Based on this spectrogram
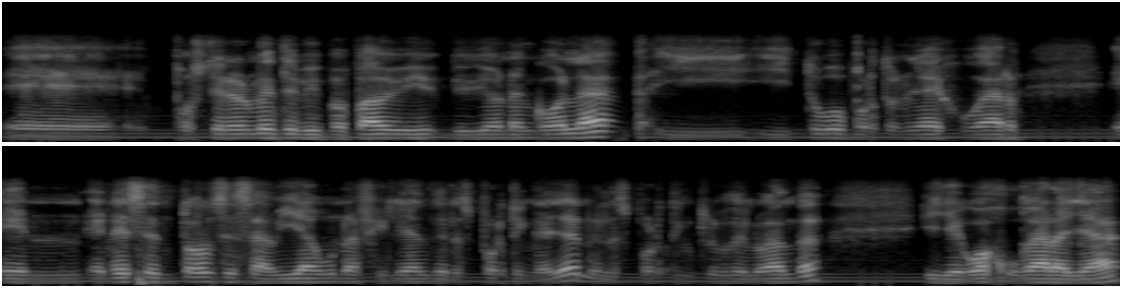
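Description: Speaking at a moderate pace and medium pitch, a man keeps a fairly even intonation while his loudness swings widely, with noticeable background noise behind him. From Mexico (Atlixco, Puebla). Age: 40s. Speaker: football fan, podcast guest. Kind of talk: casual chat.

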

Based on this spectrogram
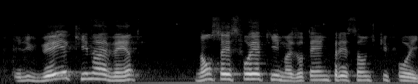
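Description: A man speaks with ordinary pitch variation. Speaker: visual communication business owner. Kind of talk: casual chat.

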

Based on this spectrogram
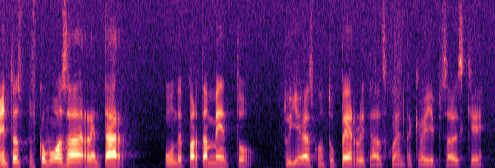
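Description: With an unremarkable speaking voice, a man of medium pitch talks at a moderate pace, with ordinary pitch variation and big swings in loudness. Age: 30s. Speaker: politician. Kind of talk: interview. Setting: furniture store.

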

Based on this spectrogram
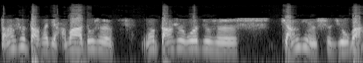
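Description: Recorded dry and close with no echo, a woman speaks at medium pitch with ordinary pitch variation. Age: 40s. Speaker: caller. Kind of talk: casual chat. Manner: halting.

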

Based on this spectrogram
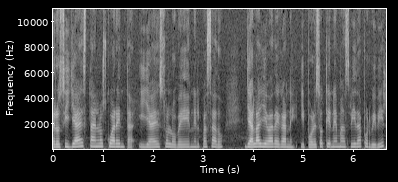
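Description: On a very clean recording with a silent background and a dry, close sound with no echo, a woman speaks at a fairly high pitch in a dark, mellow tone with monotone, flat intonation. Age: 40s. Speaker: podcast co-host. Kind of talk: casual chat.

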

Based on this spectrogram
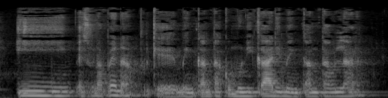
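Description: Audible room echo and noticeable background noise accompany a woman talking at a moderate pace. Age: 30s. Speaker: podcast host. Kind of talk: personal monologue.

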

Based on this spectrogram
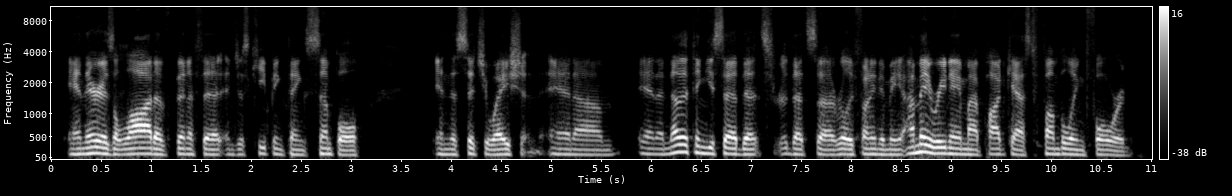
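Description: A man's unremarkable speaking voice at a medium pitch, with an American accent, fairly even intonation and a moderate pace. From US South. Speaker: podcast host. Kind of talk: casual interview chat.

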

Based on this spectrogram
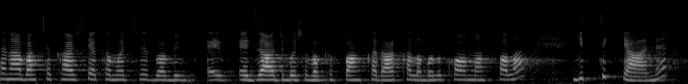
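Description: Noticeable background noise accompanies a woman speaking at a moderate pace with a fairly high pitch. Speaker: podcast co-host. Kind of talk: casual chat. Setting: in-person shared microphone. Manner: loud, straining voice. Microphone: picks her up quieter than co-host.

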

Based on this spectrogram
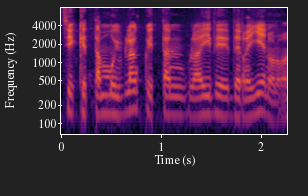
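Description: A man with a Chilean accent speaks in a bright, sharp tone, the sound dry and close with no echo. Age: 20s. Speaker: podcast co-host. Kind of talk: casual chat.

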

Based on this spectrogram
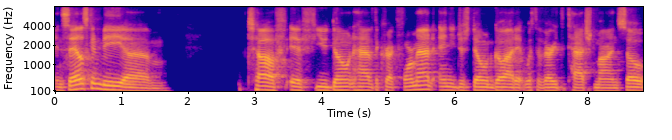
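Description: Speaking fairly slowly, a man with an unremarkable speaking voice keeps a medium pitch and fairly even intonation. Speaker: podcast host. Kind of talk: casual interview chat.

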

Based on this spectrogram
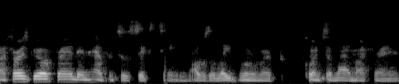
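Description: Very fast in pace, a man talks with an American accent. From US Midwest. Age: 30s. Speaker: actor and spiritual seeker. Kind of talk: casual chat. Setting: video call. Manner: animated.

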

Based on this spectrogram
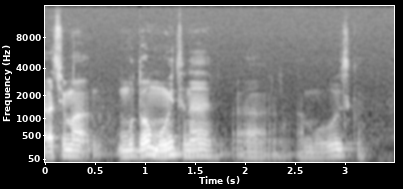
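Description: The pace is fairly slow. A man talks with a fairly low pitch. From ABC Paulista, São Paulo, Brazil. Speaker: musician. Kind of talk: casual chat.

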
